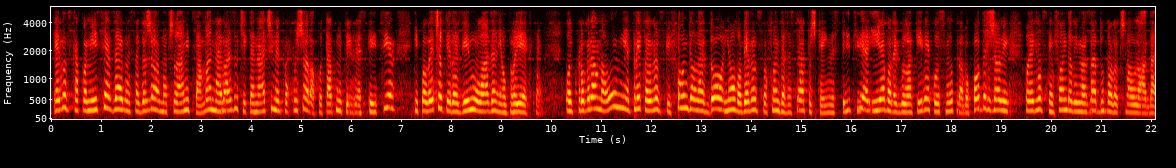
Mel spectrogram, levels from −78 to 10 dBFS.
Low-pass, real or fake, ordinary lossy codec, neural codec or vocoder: 5.4 kHz; fake; none; codec, 24 kHz, 0.9 kbps, WavTokenizer, medium music audio release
